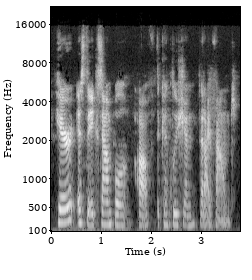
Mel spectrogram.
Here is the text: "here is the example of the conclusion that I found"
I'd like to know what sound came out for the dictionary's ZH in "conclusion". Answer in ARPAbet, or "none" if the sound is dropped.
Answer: ZH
